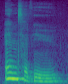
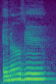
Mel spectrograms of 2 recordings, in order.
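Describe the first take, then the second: First: The T after the N is clearly pronounced. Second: The T after the N is dropped. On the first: "in British accents, we pronounce N and T in a very clear" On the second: "American accent, we tend to skip T"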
